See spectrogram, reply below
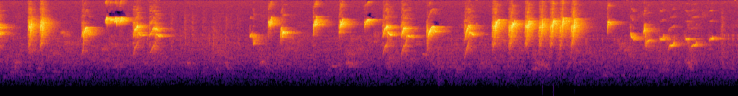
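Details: Male olive-backed sunbird in full song, used as a tutor for young birds that do not sing yet: rapid high thin chirps and short whistled notes, many slurred up or down, in fast bursts with brief pauses.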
